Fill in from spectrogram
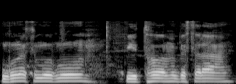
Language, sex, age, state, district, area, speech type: Santali, male, 45-60, Odisha, Mayurbhanj, rural, spontaneous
